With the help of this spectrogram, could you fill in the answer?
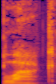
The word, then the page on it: black: American English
